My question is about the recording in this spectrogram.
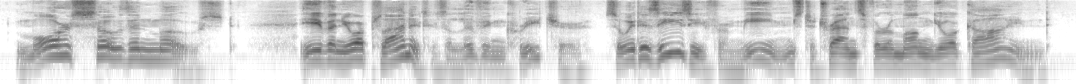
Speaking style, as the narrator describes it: Tower admitted, calmly

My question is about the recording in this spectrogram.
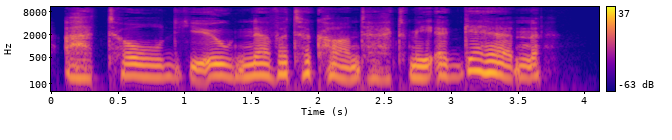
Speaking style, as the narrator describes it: rasped

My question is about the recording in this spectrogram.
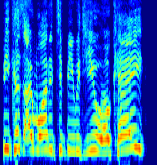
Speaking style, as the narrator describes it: shouted and then burst into a sob

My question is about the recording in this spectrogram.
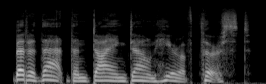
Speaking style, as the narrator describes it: Fael replied, her voice harsher than she wanted

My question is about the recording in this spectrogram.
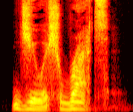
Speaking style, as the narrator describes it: Schindick said, sneering

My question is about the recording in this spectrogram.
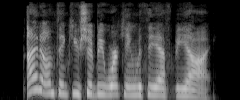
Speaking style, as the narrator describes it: I snapped

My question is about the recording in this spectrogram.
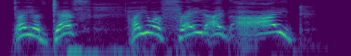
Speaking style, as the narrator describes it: And his rage choked him

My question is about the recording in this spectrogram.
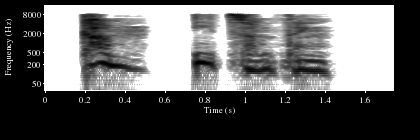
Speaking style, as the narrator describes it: she said

